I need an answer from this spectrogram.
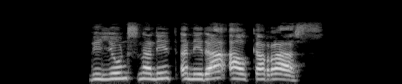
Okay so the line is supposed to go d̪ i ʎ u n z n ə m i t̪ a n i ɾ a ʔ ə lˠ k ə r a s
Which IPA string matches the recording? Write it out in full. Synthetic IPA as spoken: d̪ i ʎ u n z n ə n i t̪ ə n i ɾ a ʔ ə lˠ k ə r a s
